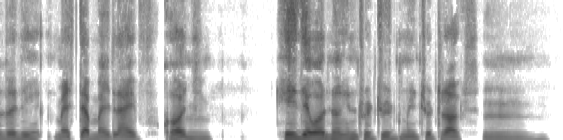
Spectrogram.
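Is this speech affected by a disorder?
Yes: cerebral palsy.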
